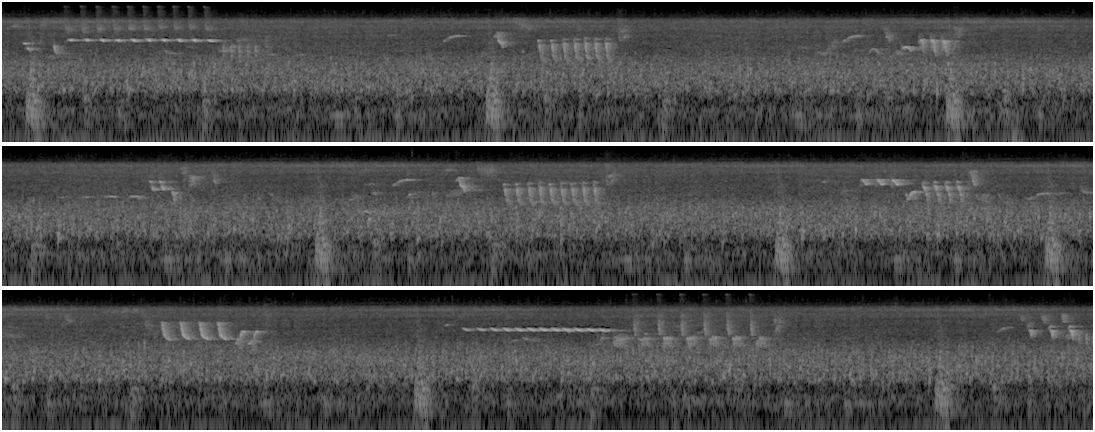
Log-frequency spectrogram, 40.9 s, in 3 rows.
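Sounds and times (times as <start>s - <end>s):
steady hiss: 0.0s - 40.9s
songbirds chirping and trilling: 9.9s - 12.4s, 23.3s - 30.8s.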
